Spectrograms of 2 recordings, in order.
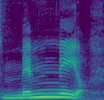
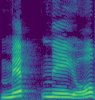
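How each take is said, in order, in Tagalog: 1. Nagtatapos sa tunog na m ang unang pantig. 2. Nagtatapos sa tunog na p ang unang pantig. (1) "you read it as memneo because nasalization rules exist" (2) "mep plus neo"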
